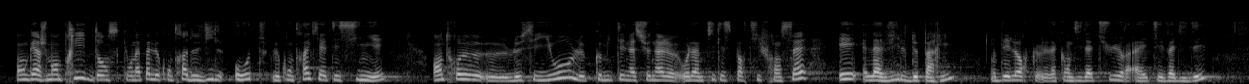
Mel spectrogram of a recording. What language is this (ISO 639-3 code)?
fra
